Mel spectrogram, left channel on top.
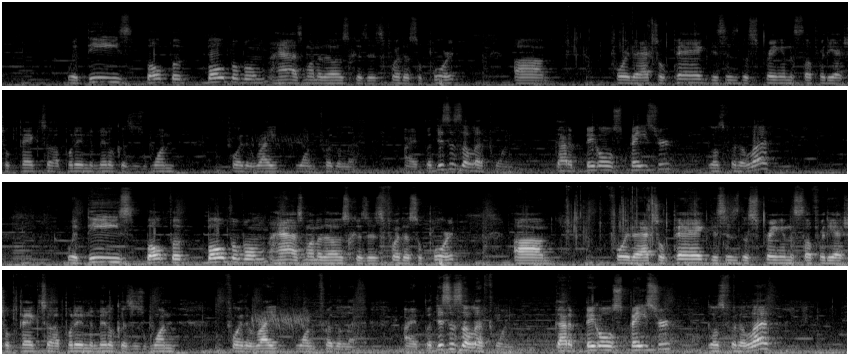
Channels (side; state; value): left; quieter; 12.6 dB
